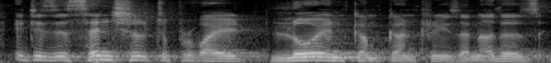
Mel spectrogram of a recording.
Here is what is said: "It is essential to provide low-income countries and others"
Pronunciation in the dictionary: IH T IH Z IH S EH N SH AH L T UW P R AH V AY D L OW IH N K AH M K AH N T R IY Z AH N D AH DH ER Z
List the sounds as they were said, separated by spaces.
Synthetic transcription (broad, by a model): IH T IH Z IH S EH N SH AH L T UW P R AH V AY D L OW IH N K AH M K AH N T R IY Z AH N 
